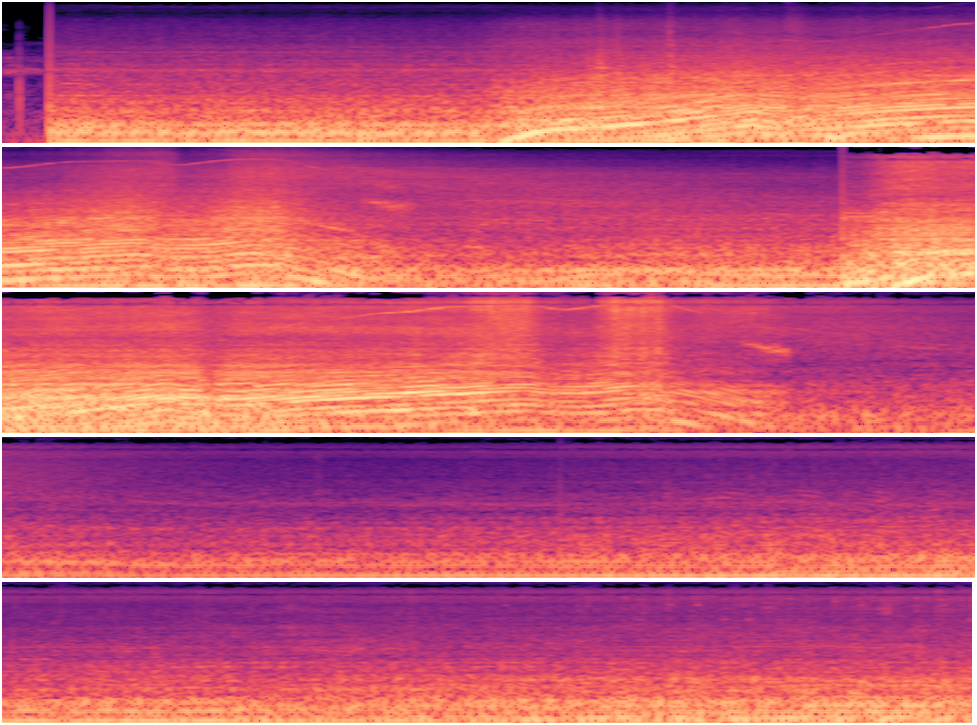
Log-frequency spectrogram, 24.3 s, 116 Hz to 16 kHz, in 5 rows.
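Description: A car with a 5.3 engine runs at full throttle on a pass, loud and close, roaring up through rising gear pulls in two long bursts before easing to a lower steady rumble.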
